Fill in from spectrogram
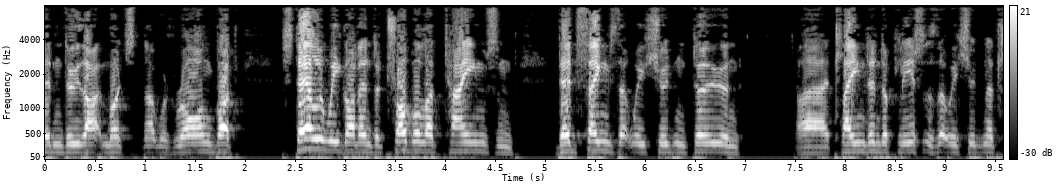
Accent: Enniskillen, Northern Ireland, United Kingdom; I was born in Enniskillen, County Fermanagh. You know by the accent that's where I come from. Now, I lived all my life in the town.

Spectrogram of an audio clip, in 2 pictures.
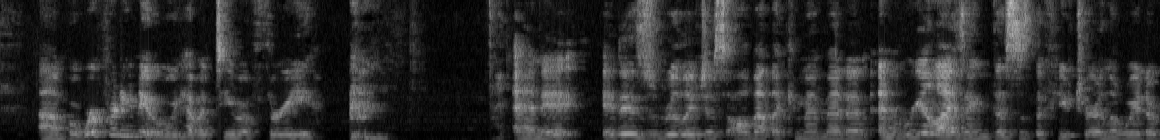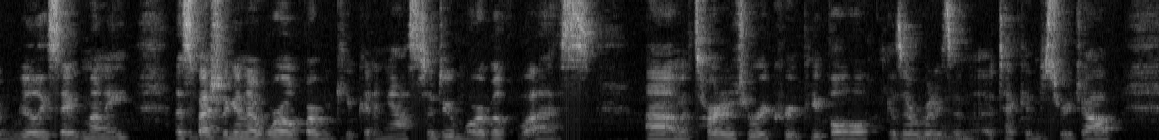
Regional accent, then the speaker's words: Utah, United States; I was born and raised in Utah County.

